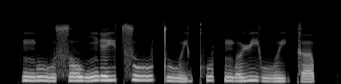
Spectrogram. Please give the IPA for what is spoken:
n̪ uː˨˩ s o˨ w ŋ e˧ j t͡s uː˧ t̪ uː˨˩ j kʷʰ ɐ˧ p̚ m ɵ˨˥ ɥ j uː˨ j k ɐ˨˥ p̚

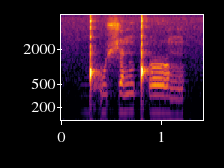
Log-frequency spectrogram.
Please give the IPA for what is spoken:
ɡ͡ǃ o̰ w ʃ ə n ǃʼ o ŋ

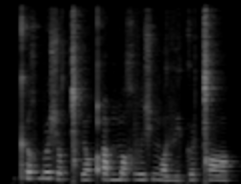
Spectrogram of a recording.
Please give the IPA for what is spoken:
kʼ y˦ χ b ə˞˦ ʃ ɒ˨ ǀʰ y˨ w qʼ e˦ b m ɒ˦ χ v i˦ ʃ ŋ ɔ˨ vʲ ə˞˨ k ə˞˦ ǀ ɒ˦

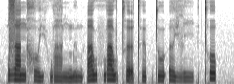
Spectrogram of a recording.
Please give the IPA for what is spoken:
z a˧ n x o̤˨˩ j h w a̤ː˨˩ ŋ m ɨ̤˨˩ m ʔ a˧ w h w a˧ w t̪ʰ ə̰ː˧˨ t̪ʰ ɨ˨˩ p̚ t̪ u˨˦ ʔ ə̤˨˩ j l i̤˨˩ | t̪ʰ o˦˥ p̚

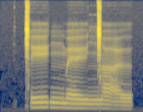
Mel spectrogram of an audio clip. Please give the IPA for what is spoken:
ǀ e ŋ͡m ɛ ɪ̯ ŋ͡ǀ a ə̯

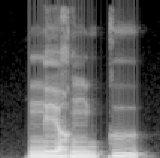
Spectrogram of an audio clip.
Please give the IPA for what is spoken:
n e ʁ ŋ͡m u k ɯ

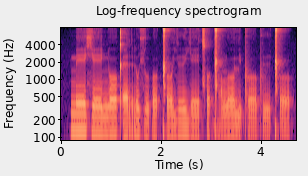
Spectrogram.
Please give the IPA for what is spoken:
m eː˦ ç eː˦ ɲ oː˦ kʼ ɛ˨ r u˦ ç u˨ ʔ o˨ ǁ oː˨ j ɨː˦ j eː˨ t͡sʼ o˦ ɡ͡ǁ ɔ˨ ŋ oː˦ lʲ ɘ˨ pʼ oː˨ pʼ ɨː˨ ǁʰ o˨

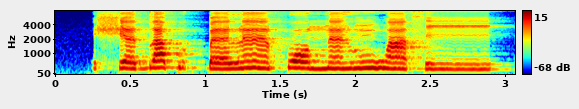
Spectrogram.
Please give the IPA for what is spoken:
ʃ ɛ˨ d a˦ b ə˧ k͡p ɛ˨ l ɛ̃˦˨ f ɔ˦˨ n ɛ̃˧ ɣ ũ˦ w ã˧ s iː˨

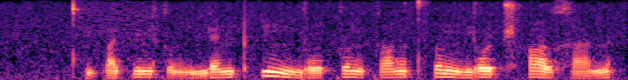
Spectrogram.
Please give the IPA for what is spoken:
t̪ʰ y̰˨˩ p a˦ ɪ̯ p y˥˩ n k ɤ̰˨˩ ŋ n̪ j ɛ˧˥ n pʰ i˥˩ ŋ n̪ j o˧˥ ʊ̯ k ɤ˥˩ ŋ k ɑ˥ ŋ t̪ʰ ɤ˥˧ ŋ l j o˥˧ ʊ̯ ʈ͡ʂʰ ɑ˥˩ ʊ̯ x a˧˥ n

